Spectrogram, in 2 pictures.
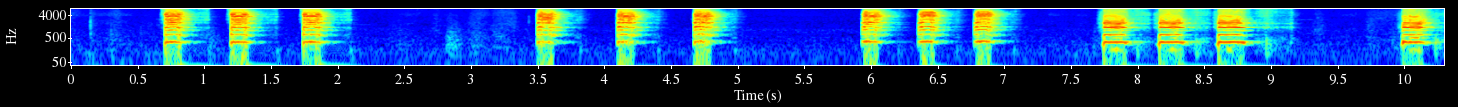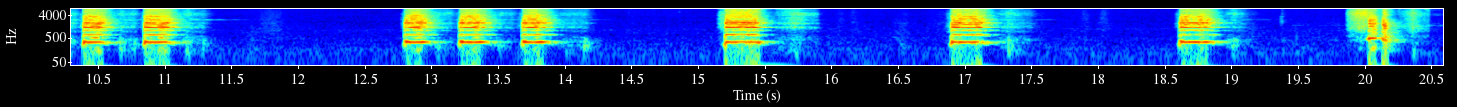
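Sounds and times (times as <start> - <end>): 
squeeze horns honking: 0.7 - 2.2, 3.5 - 5.0, 6.0 - 9.2, 10.0 - 11.4, 12.8 - 14.2, 15.2 - 15.9, 16.9 - 17.5, 18.6 - 19.2.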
